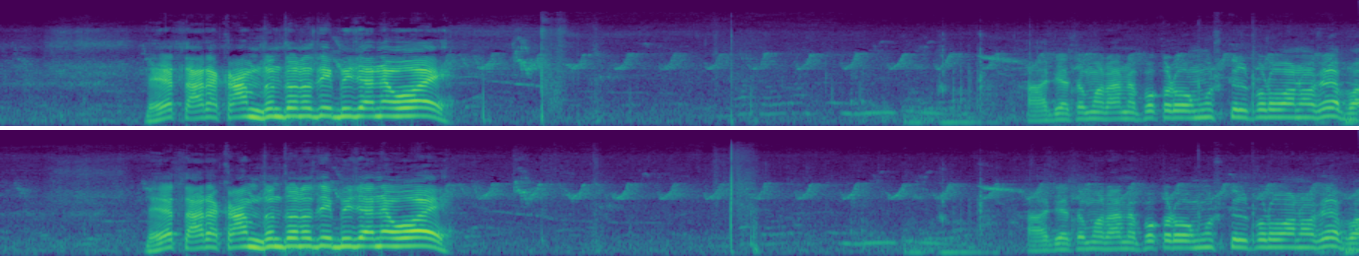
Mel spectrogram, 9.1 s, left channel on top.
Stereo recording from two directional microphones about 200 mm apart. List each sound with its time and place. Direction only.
0.9 s a man's voice: 5° right (ahead or behind)
6.8 s speech: 50° left (ahead or behind)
